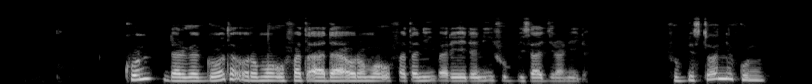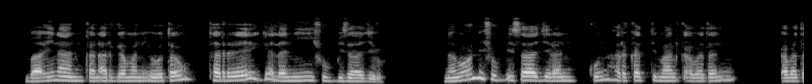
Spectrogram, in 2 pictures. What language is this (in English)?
Oromo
